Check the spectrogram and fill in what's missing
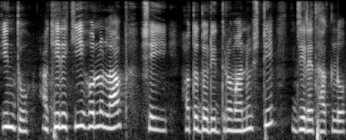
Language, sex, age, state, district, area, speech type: Bengali, female, 30-45, West Bengal, Nadia, rural, spontaneous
